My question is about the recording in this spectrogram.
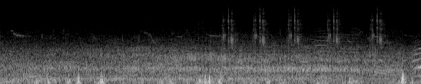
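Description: Distant Bo 105 twin-turbine helicopter in display flight, its rotor and engines a steady low rumble mixed with wind on the microphone. A short run of faint ticks comes in the second half.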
